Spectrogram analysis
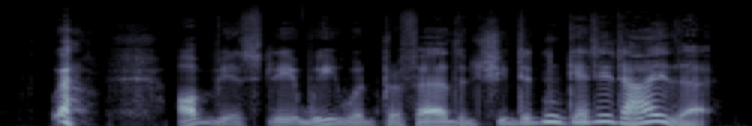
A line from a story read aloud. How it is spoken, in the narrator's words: said Dumbledore calmly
